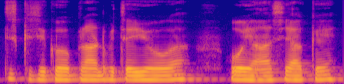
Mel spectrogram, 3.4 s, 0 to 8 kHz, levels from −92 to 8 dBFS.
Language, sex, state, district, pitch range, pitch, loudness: Hindi, male, Punjab, Fazilka, 105-115 Hz, 110 Hz, -15 LUFS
